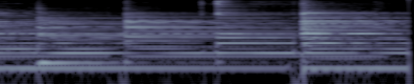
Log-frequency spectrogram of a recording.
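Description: Gentle background music played on plucked acoustic guitar, one note after another.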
